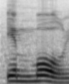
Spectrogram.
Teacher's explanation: Imbolg is I-M-B-O-L-G, pronounced Imbolg, or Imbolg is how they pronounce it, with a slight unstressed vowel between the L and the G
